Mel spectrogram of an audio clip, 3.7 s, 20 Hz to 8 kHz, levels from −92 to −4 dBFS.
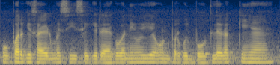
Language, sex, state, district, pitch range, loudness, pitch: Hindi, male, Uttar Pradesh, Shamli, 115-120 Hz, -22 LUFS, 115 Hz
